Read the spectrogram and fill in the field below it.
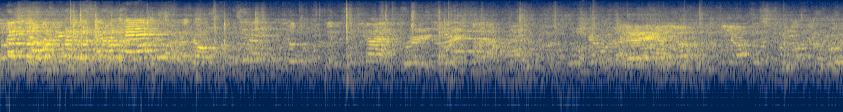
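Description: Several men shout encouragement nearby in an echoing hall.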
